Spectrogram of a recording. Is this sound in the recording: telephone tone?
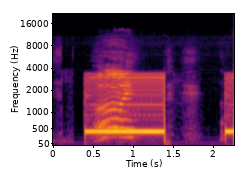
yes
